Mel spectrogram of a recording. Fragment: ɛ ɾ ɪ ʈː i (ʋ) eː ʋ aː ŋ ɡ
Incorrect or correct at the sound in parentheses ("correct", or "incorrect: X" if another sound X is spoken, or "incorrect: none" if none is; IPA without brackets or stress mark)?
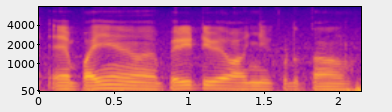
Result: correct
